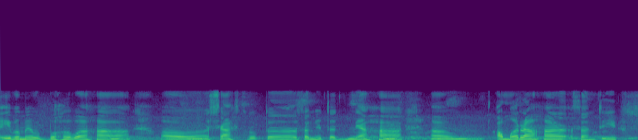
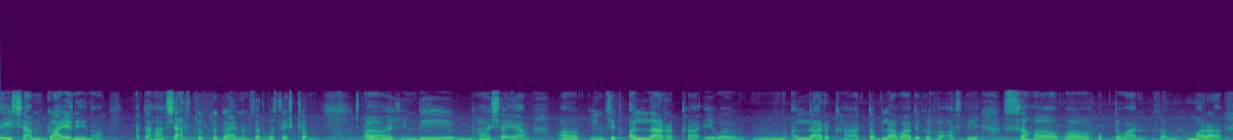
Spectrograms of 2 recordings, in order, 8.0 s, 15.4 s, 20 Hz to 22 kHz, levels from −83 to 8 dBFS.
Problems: constant background noise, continuous background conversations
